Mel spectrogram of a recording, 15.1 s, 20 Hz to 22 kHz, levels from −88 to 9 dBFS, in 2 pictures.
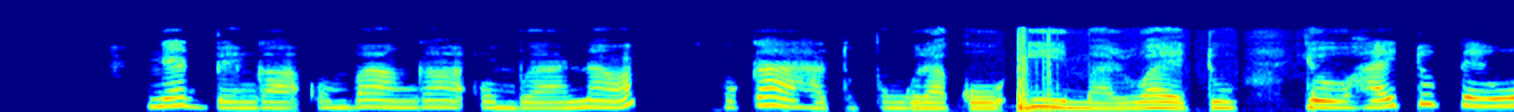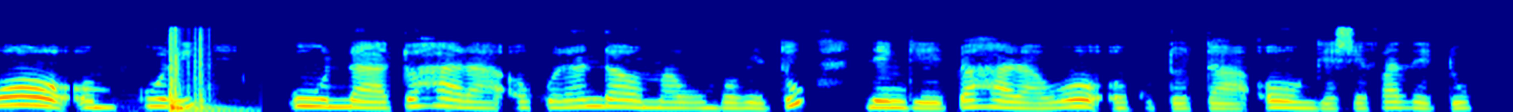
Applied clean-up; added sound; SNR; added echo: none; Telephone; 2 dB; none.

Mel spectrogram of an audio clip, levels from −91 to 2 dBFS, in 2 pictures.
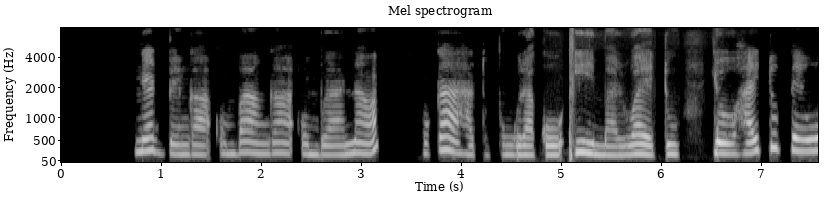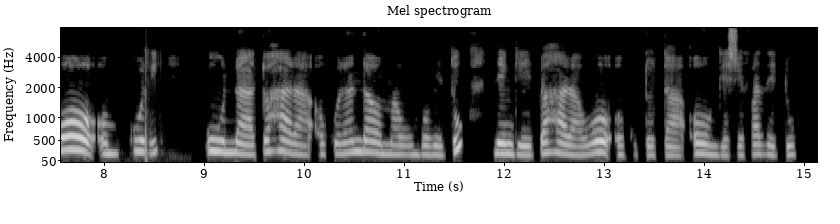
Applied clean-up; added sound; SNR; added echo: neural mask model DeepFilterNet 3.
